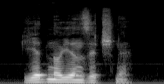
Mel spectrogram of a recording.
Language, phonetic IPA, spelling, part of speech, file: Polish, [ˌjɛdnɔjɛ̃w̃ˈzɨt͡ʃnɨ], jednojęzyczny, adjective, Pl-jednojęzyczny.ogg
